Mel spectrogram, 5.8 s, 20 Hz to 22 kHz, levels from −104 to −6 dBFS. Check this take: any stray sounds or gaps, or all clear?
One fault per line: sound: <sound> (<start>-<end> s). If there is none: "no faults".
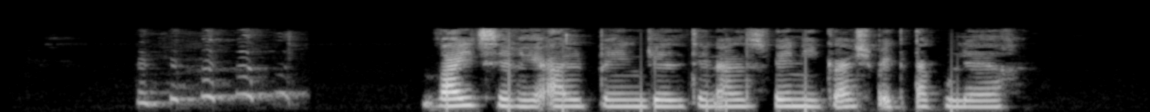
sound: laugh (0.7-1.6 s)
